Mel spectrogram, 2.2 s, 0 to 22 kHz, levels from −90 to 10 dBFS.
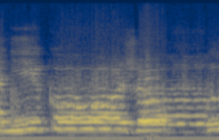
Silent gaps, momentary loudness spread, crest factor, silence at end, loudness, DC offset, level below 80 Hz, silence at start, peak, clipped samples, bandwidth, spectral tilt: none; 7 LU; 12 dB; 0 s; -12 LUFS; under 0.1%; -34 dBFS; 0 s; 0 dBFS; under 0.1%; 7.6 kHz; -6.5 dB/octave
